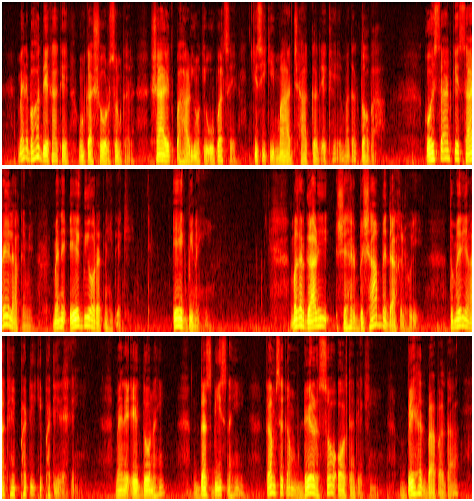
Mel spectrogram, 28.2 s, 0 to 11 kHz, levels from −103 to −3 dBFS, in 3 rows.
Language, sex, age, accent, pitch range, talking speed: Hindi, male, 60-79, native, 85-120 Hz, 140 wpm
